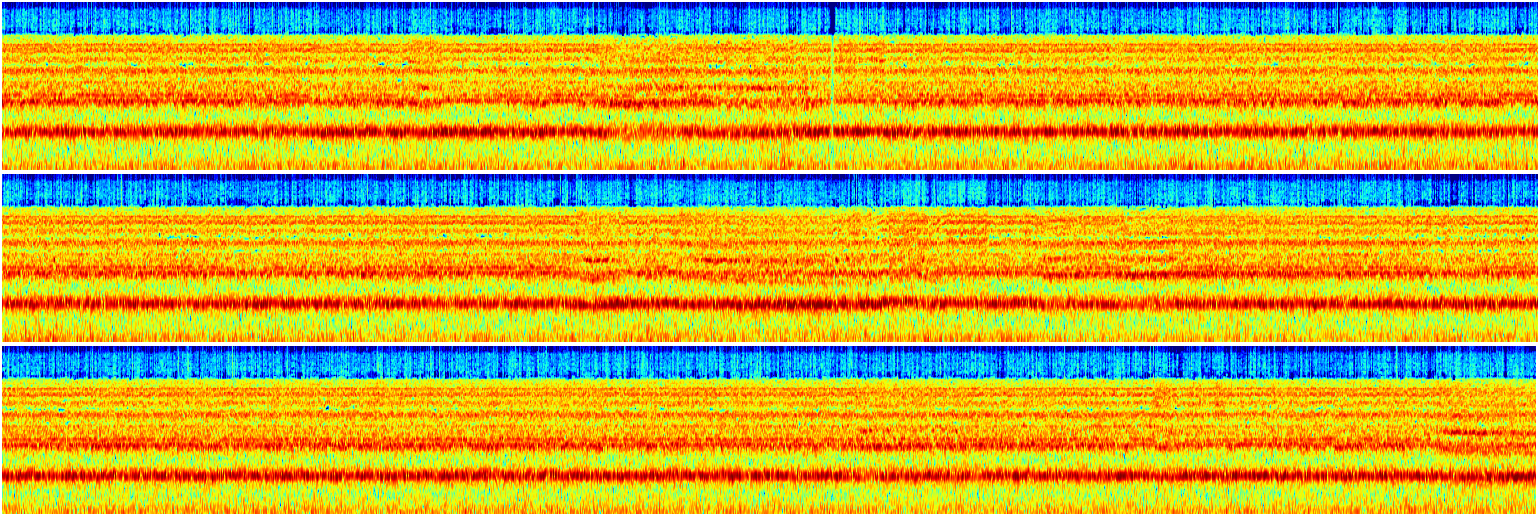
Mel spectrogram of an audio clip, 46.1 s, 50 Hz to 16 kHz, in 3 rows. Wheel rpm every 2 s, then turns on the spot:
230, 230, 230, 220, 230, 230, 230, 230, 230, 230, 230, 210, 230, 230, 230, 230, 240, 230, 230, 230, 240, 230, 220.
none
